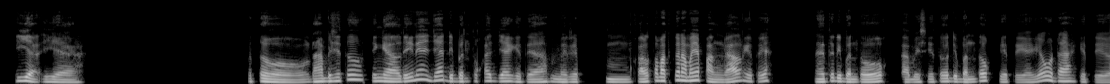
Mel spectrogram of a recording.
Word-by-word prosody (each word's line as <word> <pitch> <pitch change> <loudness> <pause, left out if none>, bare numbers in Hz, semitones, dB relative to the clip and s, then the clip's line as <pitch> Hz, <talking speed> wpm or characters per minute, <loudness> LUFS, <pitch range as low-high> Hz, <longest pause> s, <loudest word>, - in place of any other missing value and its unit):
Iya 160 -8 +3
iya. 110 -3 -1 1.6
Betul. 115 -5 +1
Nah 130 - +2
habis 145 +2 +2
itu 225 - 0 0.2
tinggal 145 -4 +2
di 155 +8 +1
ini 225 - +3
aja, 190 - +1
dibentuk 145 -4 -2
aja 145 -2 0
gitu 125 -3 -4
ya 120 +3 0
mirip 120 -1 -2 0.2
mmm, 115 -1 -1
kalau 125 +1 +1
tomat 170 +2 +1
itu 200 - +2
namanya 185 +1 +5
panggal 125 +6 +1
gitu 145 -2 -4
ya. - - -13 0.5
Nah 120 - +3
itu 140 - -4
dibentuk, 120 -2 +2 0.2
habis 115 +1 -3
itu 120 +3 -4
dibentuk 125 +7 0
gitu 115 -2 -5
ya. 105 +1 -4
Ya 165 +10 +1
udah 150 -5 +2
gitu 115 -2 -8
130 Hz, 185 wpm, -24 LUFS, 115-150 Hz, 1.6 s, namanya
